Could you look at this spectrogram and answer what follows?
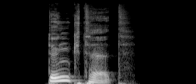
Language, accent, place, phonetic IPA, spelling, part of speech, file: German, Germany, Berlin, [ˈdʏŋktət], dünktet, verb, De-dünktet.ogg
- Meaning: second-person plural subjunctive I of dünken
